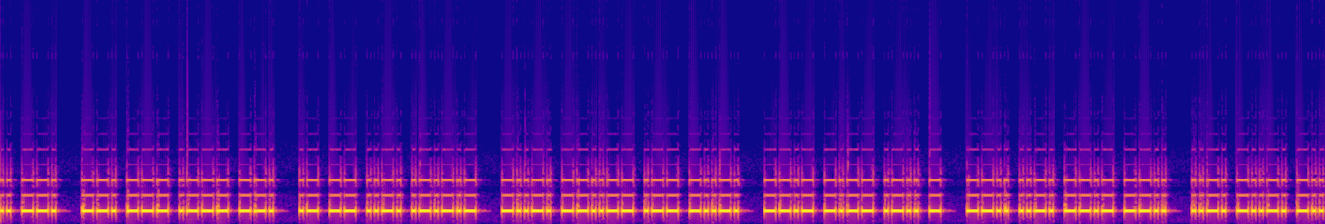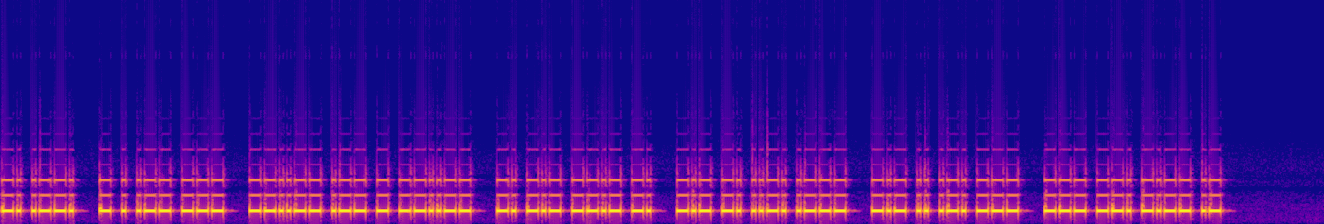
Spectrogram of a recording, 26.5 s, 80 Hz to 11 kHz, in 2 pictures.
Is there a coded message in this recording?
Yes: Morse code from 0.0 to 25.5 s, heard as a keyed tone, machine-sent, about 32 wpm, 750 Hz. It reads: … GOJG AMF. /,W/ QYLT ZFQZ F//P TEWO ,WT, NKQN KNFJ KIRO OGYA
